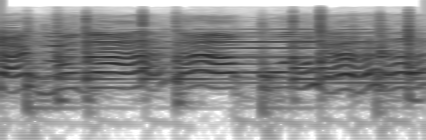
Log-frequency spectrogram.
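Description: Carnatic vocal music: a woman's voice sings with sliding, oscillating ornaments on the notes, over rapid hand-drum strokes on the mridangam and ghatam.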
